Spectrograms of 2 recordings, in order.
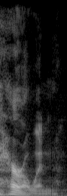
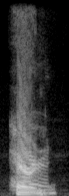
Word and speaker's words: Heron: It's going to sound like it will be pronounced as heroin and not heron.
